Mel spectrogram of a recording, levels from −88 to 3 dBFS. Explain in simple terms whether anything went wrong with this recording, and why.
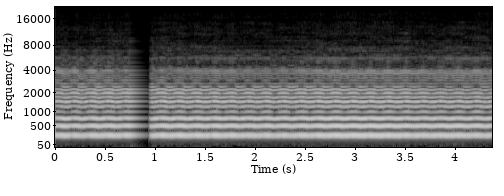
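At 0.75 s the music stalls for about a fifth of a second, until 0.97 s. The last sound is stretched into a fading buzz. Then the music resumes where it stopped, with nothing lost, about 185 ms late. This is a call audio freeze, likely from delayed packets leaving the playback buffer empty.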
